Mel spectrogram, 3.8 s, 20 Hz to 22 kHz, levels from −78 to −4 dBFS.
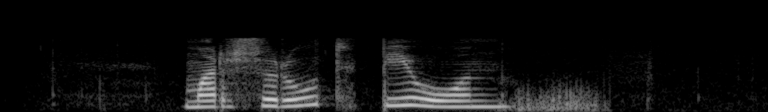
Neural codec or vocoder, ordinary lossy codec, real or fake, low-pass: none; MP3, 32 kbps; real; 5.4 kHz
